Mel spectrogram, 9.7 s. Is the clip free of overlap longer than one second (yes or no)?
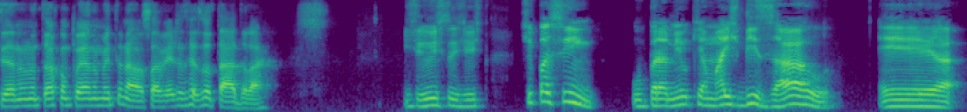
yes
